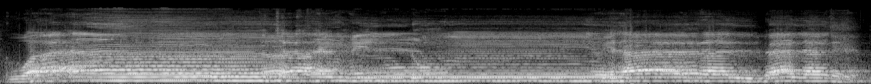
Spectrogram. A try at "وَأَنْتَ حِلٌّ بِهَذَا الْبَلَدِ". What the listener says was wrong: O ihfayı fazla uzatmayalım. Fazla uzatınca bu sefer ses dengeleri bozuluyor.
